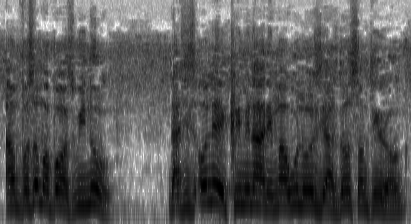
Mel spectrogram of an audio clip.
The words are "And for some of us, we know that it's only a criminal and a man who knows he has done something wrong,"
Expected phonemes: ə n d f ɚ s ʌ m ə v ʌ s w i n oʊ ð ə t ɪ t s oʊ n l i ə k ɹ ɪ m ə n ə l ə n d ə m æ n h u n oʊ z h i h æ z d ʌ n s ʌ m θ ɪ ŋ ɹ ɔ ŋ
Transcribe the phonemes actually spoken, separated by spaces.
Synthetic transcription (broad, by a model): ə n f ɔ s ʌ m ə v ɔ s w i n oʊ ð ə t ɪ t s oʊ n l i ə k ɹ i m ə n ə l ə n ə m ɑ n h u n oʊ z h i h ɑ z d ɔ n s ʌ m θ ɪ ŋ ɹ ɔ ŋ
